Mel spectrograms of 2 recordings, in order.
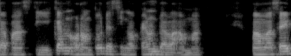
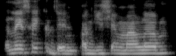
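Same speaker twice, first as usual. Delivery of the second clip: tearful confession; 2 semitones higher than usual. Real, not acted. Telling the host about his darkest time, tearfully. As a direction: push through tears while confessing. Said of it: "Just take your time".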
